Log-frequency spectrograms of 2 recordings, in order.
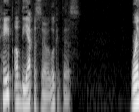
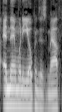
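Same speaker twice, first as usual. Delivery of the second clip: ordinary delivery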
